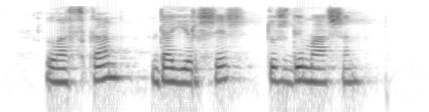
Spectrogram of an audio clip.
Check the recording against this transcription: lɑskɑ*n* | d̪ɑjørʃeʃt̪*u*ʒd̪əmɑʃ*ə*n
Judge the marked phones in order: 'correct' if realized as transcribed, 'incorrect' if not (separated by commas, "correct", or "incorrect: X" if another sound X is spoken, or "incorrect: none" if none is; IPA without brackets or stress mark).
correct, correct, correct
